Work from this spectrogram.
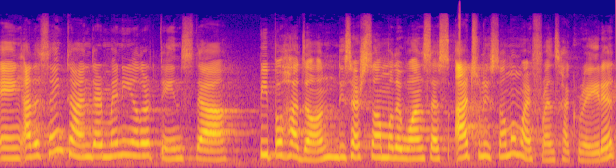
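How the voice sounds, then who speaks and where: A woman with a high pitch speaks very fast in a Dominican accent. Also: lively intonation. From Dominican Republic. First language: Spanish. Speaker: food justice advocate and speaker. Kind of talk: lecture. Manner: animated.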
